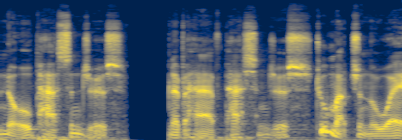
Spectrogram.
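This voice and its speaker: A man's gruff, growling put-on character voice at a moderate pace. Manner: curt, blunt.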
